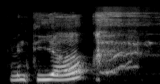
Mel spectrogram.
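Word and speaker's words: Mencía: Mencia. It's pronounced like that, but it's not spelled like that. Tricky, these Spanish words.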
